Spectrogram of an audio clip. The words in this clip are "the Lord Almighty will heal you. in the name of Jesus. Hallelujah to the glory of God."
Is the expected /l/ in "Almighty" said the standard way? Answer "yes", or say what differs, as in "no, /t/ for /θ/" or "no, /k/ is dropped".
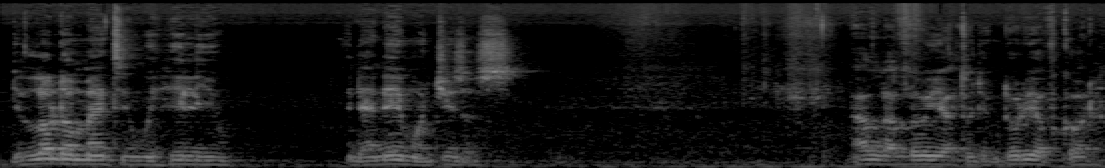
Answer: no, /l/ is dropped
